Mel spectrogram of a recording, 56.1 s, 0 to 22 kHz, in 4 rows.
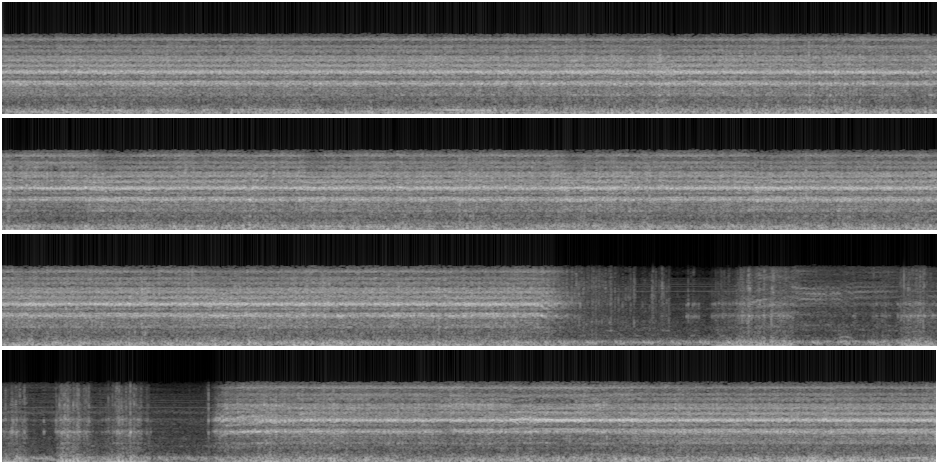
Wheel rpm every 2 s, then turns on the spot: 160, 160, 160, 160, 160, 160, 160, 160, 160, 160, 160, 160, 160, 160, 160, 160, 160, 160, 20, 10, 20, 30, 50, 160, 160, 160, 160, 160.
38-44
